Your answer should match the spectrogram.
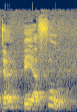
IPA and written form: ˌdəʊnt bi ə ˈfuːl (don't be a fool)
